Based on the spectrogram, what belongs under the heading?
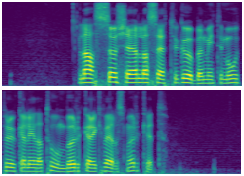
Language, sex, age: Swedish, male, 25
